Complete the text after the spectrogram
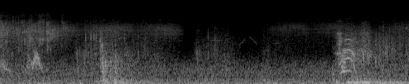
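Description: A large insect buzzes its wings close by.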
